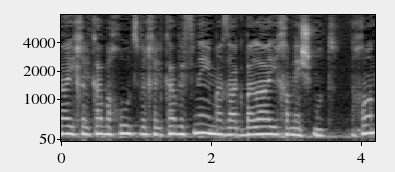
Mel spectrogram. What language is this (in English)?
Hebrew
